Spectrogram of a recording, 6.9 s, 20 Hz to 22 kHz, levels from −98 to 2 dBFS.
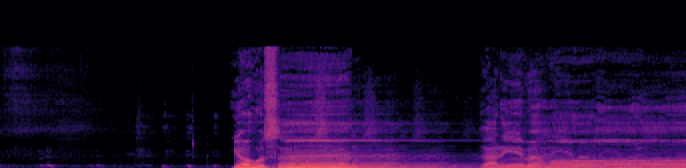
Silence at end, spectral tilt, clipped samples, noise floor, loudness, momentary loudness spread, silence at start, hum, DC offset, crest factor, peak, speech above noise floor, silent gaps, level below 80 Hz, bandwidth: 0 s; -5.5 dB/octave; under 0.1%; -80 dBFS; -39 LUFS; 16 LU; 0.5 s; none; under 0.1%; 18 dB; -22 dBFS; 42 dB; none; -86 dBFS; 16 kHz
